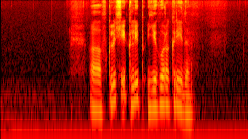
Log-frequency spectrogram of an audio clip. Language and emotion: Russian, neutral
